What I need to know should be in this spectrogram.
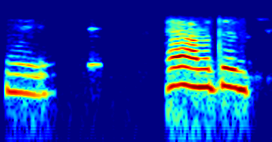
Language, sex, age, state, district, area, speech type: Bengali, female, 45-60, West Bengal, Dakshin Dinajpur, urban, conversation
